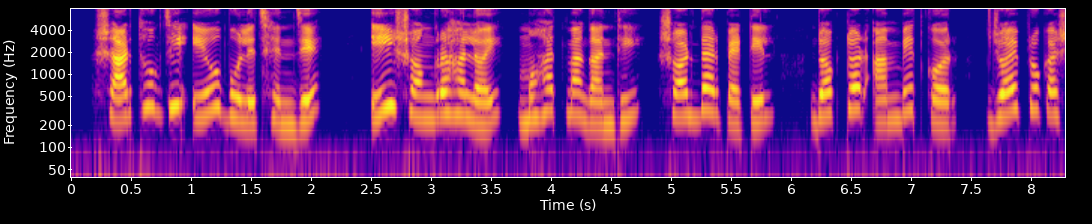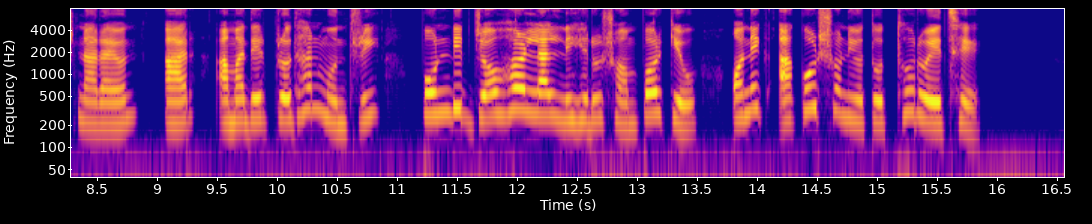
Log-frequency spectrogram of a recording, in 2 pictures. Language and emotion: Bengali, neutral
